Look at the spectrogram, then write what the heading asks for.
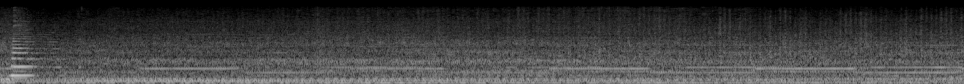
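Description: Passenger coaches of a locomotive-hauled train rolling past on the rails, a steady low rumble. A short, loud pitched blast sounds right at the start.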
